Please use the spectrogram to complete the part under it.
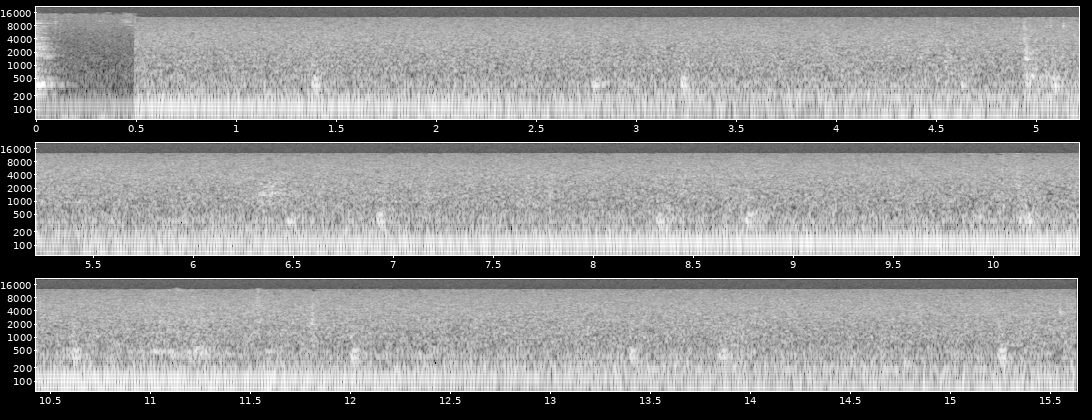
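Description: A mouse gnaws on a corn cob with soft, quick nibbling clicks.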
